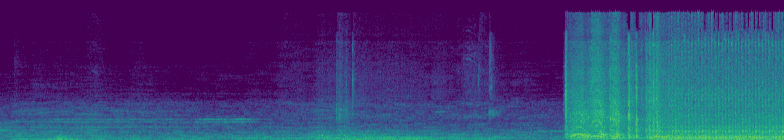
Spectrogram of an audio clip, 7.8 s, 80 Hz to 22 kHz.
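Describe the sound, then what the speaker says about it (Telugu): A 2012 Toyota Innova V seven-seater, after a quiet stretch with faint background noise, cranks and fires abruptly, then settles into a loud, steady idle close by. "ఒకసారి బండి స్టార్ట్ చెప్పు"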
